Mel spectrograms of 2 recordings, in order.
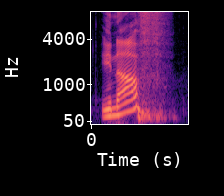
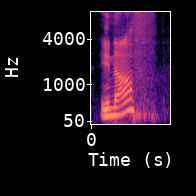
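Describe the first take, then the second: No difference in how they are said.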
